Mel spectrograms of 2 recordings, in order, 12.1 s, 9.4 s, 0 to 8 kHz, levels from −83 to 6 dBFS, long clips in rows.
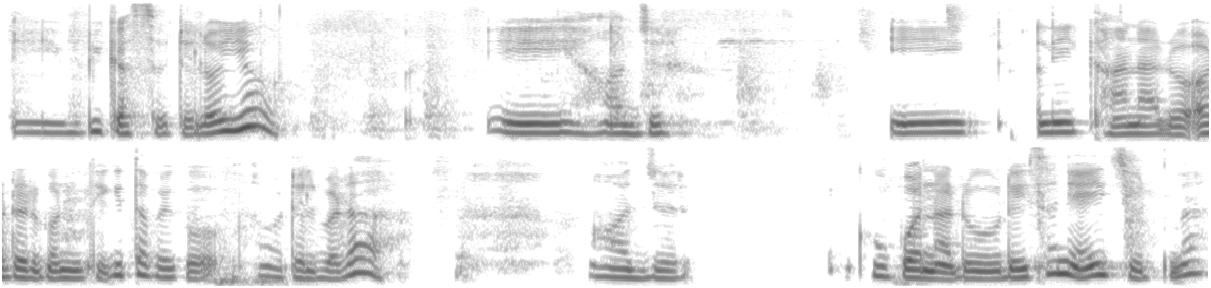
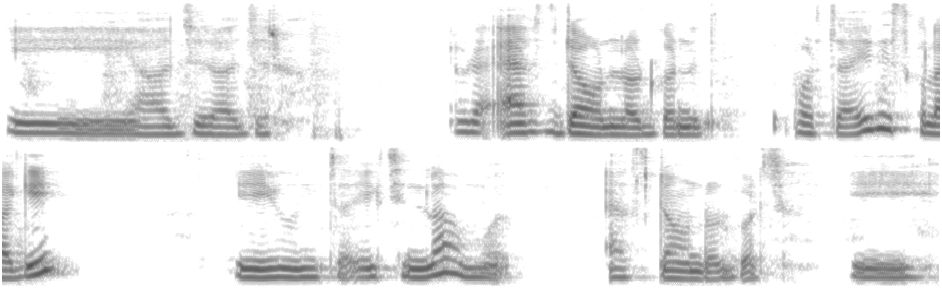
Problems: constant background noise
